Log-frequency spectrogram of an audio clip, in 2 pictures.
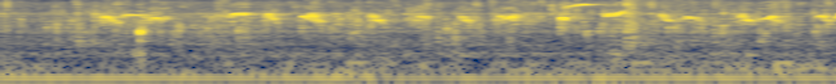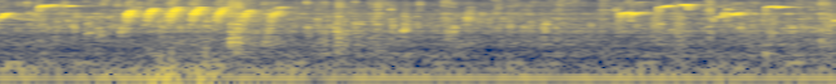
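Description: Stripe-throated bulbul giving short, bright chirping phrases with a quick rattling trill midway, over a steady low hum and faint background chatter.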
